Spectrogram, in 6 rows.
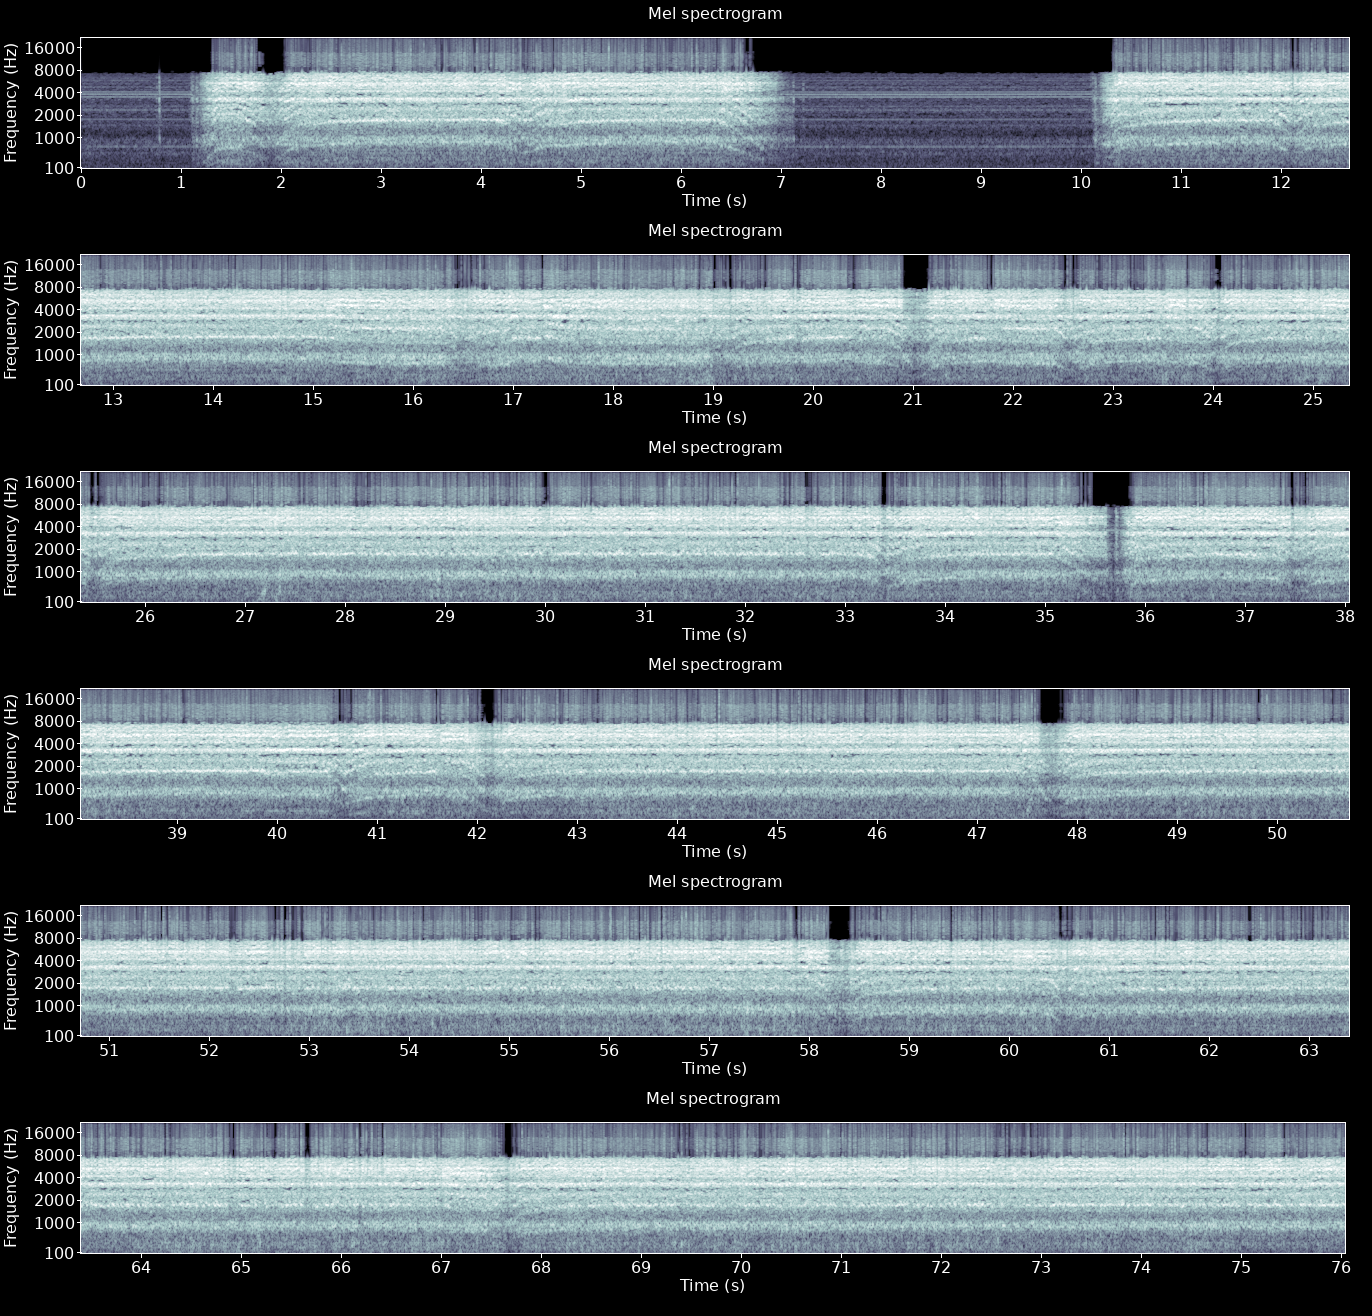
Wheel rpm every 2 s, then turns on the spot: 30, 200, 210, 90, 0, 140, 210, 230, 200, 200, 180, 200, 200, 220, 240, 230, 220, 160, 180, 220, 200, 200, 230, 200, 210, 230, 230, 230, 230, 190, 200, 230, 230, 220, 220, 230, 230, 230.
none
